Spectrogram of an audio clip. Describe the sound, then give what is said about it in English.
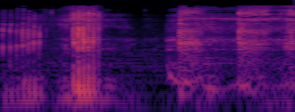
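A person imitates a best friend's weird snore pattern: a short snort, then a loud, low, rattling snore, a brief pause, and two long breathy rasping exhales. “And I spent the night with my best friend who has a weird snore pattern. She goes like this.”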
